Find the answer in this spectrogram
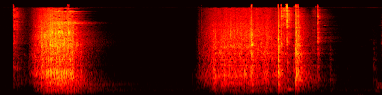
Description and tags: ratchet pulley winch pull metal plastic junk slide rattle
ratchet, pull, winch, plastic, junk, rattle, metal, slide, pulley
